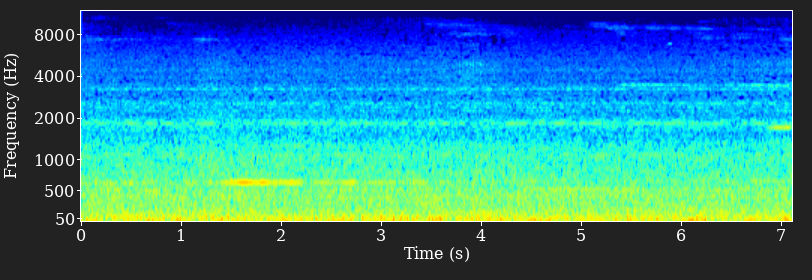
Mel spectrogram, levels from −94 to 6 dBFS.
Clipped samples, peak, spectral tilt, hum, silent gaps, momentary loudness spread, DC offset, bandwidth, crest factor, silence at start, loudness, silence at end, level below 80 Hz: under 0.1%; -14 dBFS; -7.5 dB/octave; none; none; 3 LU; under 0.1%; 9.8 kHz; 14 dB; 0 s; -31 LUFS; 0 s; -32 dBFS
